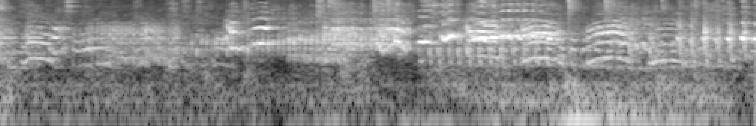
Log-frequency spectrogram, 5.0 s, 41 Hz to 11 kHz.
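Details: Yellow Harz (German) Roller canary recorded in 2022, singing soft, rolling trills and warbled phrases, with quick rising and falling notes blending in a continuous stream; identified as Belgian canary.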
